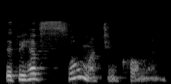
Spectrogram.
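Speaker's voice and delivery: ordinary talk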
